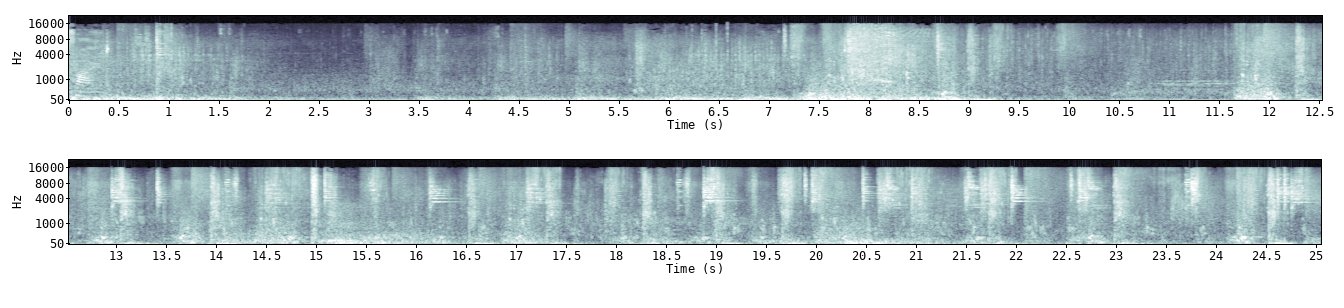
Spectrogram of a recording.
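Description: Game battle effects clash, zap and burst in quick bursts.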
